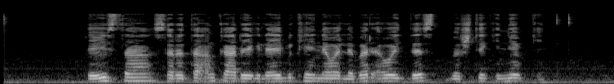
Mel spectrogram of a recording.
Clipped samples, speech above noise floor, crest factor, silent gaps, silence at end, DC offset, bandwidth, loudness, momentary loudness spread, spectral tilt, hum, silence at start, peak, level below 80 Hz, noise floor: under 0.1%; 23 dB; 18 dB; none; 0 s; under 0.1%; 11.5 kHz; -24 LUFS; 18 LU; -4 dB/octave; none; 0.05 s; -8 dBFS; -56 dBFS; -47 dBFS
